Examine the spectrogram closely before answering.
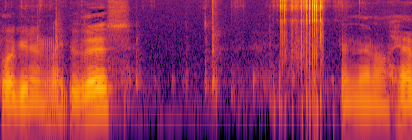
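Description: A plastic drive bay cover clicks as a hand handles it.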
